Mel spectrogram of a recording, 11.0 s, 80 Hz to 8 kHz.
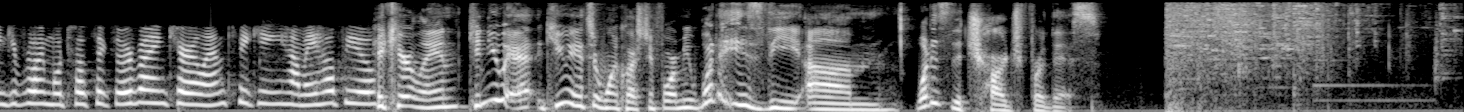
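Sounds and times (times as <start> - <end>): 
speech: 0.0 - 8.3
faint hum: 0.0 - 10.9
glass being deliberately smashed in a motel room: 8.8 - 10.9
tinkling glass shards scattering and settling: 8.8 - 10.9.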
